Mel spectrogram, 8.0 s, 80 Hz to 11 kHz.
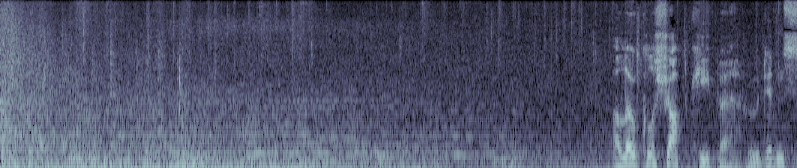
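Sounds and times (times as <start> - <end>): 
deep thunder rumbling from a lightning bolt striking a dumpster: 0.0 - 6.2
heavy rain: 0.0 - 7.9
speech: 6.2 - 7.9.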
